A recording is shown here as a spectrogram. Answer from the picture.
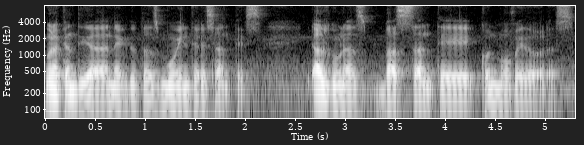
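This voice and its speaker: A man with a Bogotá accent has a very deep, low pitch and a dark, mellow tone. He talks at a fairly slow pace with monotone, flat intonation. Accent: Bogotá Colombian. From Colombia, Bogotá. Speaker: community contributor. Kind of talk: recorded recommendation message.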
